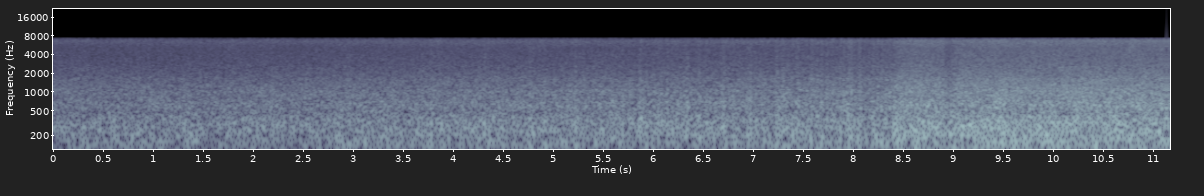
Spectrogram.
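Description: Steady, dense rain hisses continuously, fairly loud, growing slightly heavier toward the end. No voices, just the unbroken wash of falling water.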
